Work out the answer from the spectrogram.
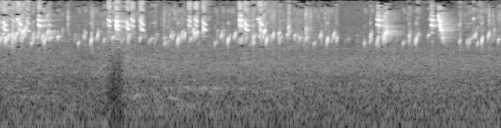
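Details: Several European goldfinches chattering together, a group song to help birds sing and come out of moult: busy high twitters and sharp sparkling notes in clustered phrases, with constant low hiss behind.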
